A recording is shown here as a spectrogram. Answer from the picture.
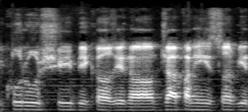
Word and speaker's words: Kurushi: Kashi in Europe the the correct pronunciation this should be kurushi because you know Japanese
